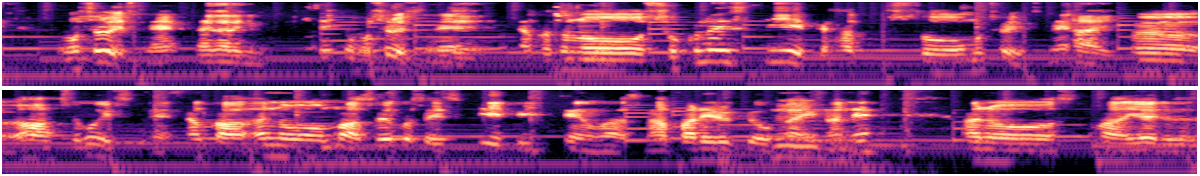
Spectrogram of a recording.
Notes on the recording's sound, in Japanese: 今回の収録はゲスト回ということで、外部で一発録りをしている都合、背景にノイズ・人の声が入ってしまっております。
